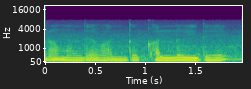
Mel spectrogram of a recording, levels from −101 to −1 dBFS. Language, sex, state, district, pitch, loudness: Kannada, female, Karnataka, Koppal, 155 Hz, -11 LUFS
